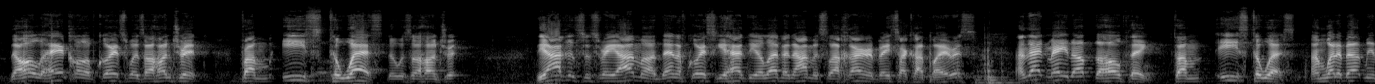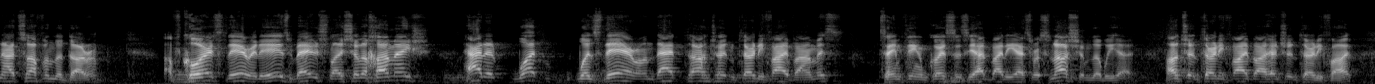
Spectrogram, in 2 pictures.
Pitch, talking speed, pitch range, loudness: 150 Hz, 180 wpm, 140-165 Hz, -21 LUFS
